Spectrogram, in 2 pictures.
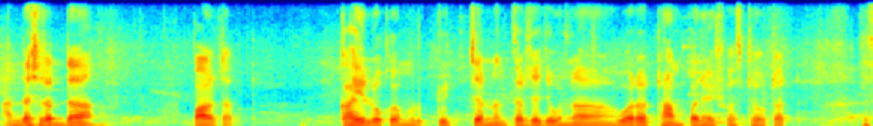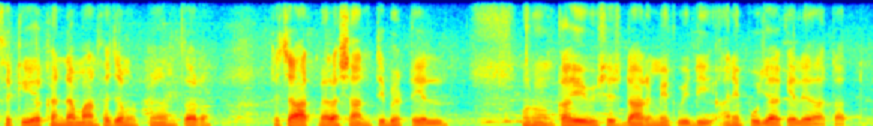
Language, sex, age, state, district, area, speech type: Marathi, male, 18-30, Maharashtra, Nashik, urban, spontaneous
